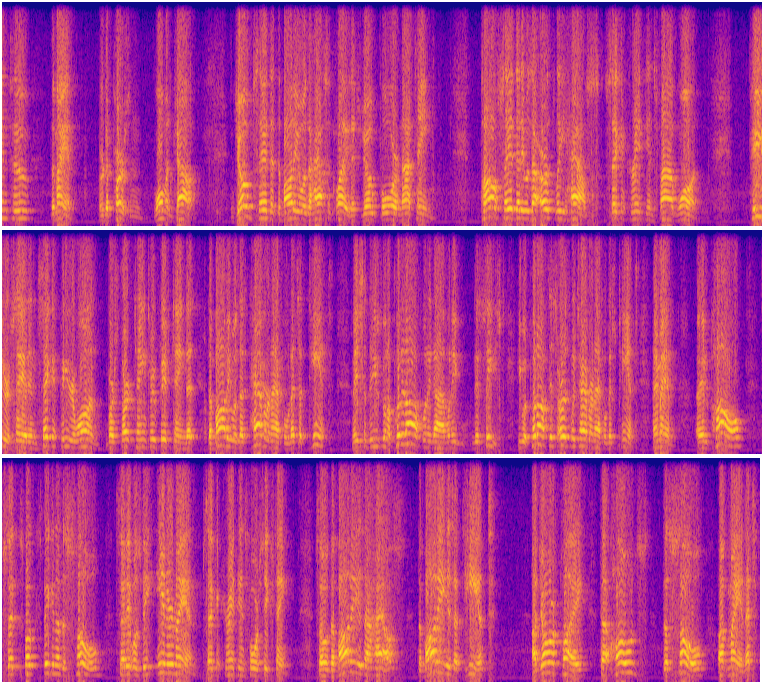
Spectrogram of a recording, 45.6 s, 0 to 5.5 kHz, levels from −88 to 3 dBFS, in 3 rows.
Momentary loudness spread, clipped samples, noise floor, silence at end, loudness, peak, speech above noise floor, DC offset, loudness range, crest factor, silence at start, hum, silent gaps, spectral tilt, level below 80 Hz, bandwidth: 11 LU; 0.9%; -46 dBFS; 0.05 s; -10 LUFS; 0 dBFS; 37 dB; under 0.1%; 3 LU; 10 dB; 0 s; none; none; -4 dB/octave; -42 dBFS; 5.4 kHz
